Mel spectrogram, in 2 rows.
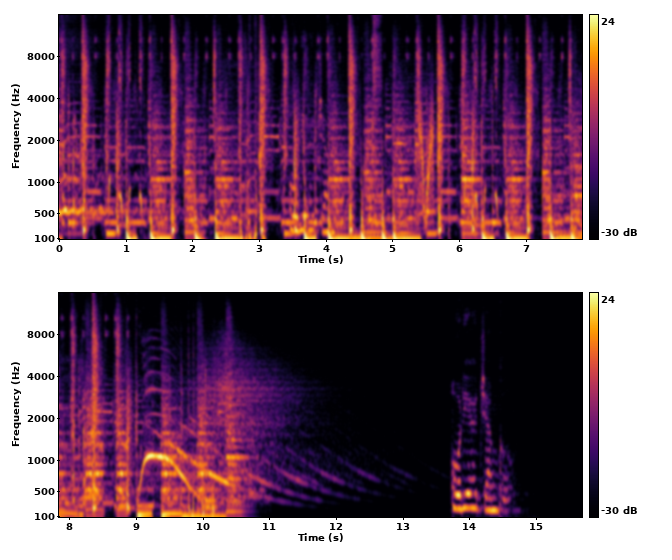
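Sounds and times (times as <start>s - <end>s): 
vlog hip hop music: 0.0s - 11.5s.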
